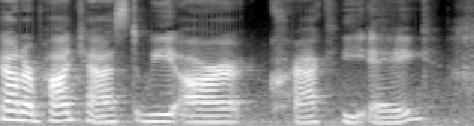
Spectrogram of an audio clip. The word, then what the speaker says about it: craic: So if you want to check out our podcast, we are Crack the Egg. Crack spelled like this, CRAIC.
